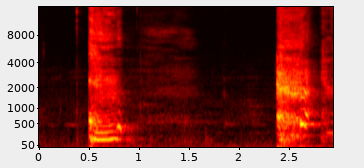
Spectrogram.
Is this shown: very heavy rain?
no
